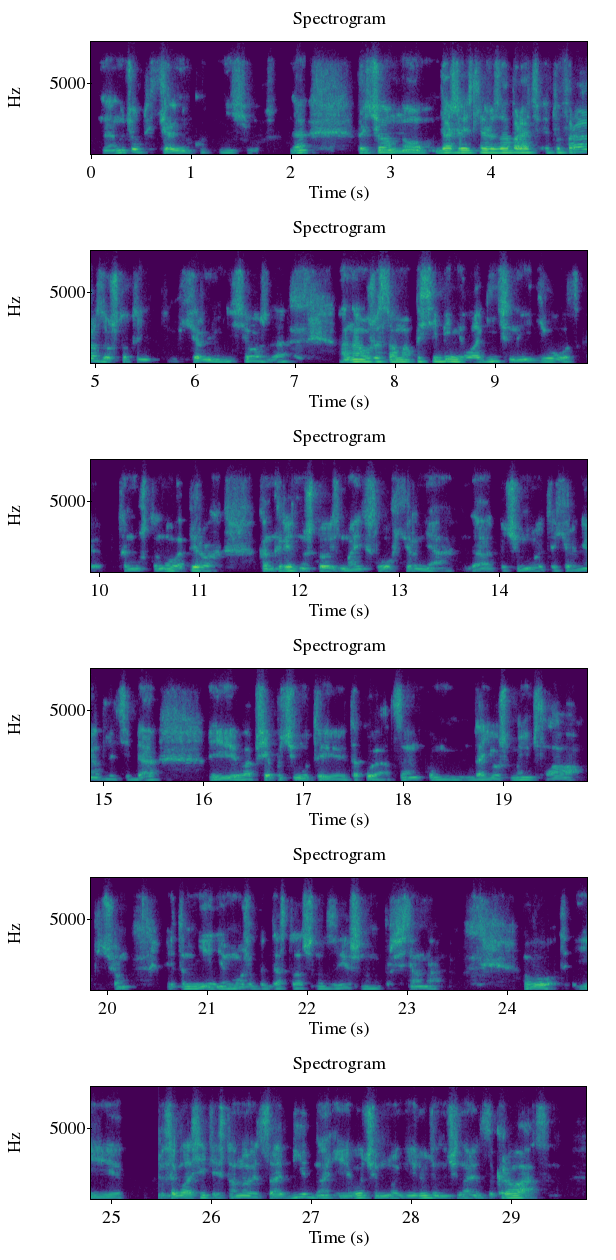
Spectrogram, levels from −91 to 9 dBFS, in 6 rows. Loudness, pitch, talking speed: -27 LUFS, 140 Hz, 145 wpm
